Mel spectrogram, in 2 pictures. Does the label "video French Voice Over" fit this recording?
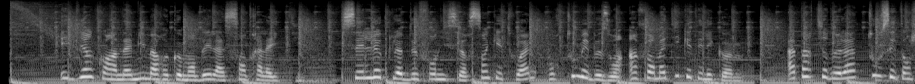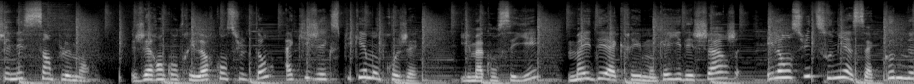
Yes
